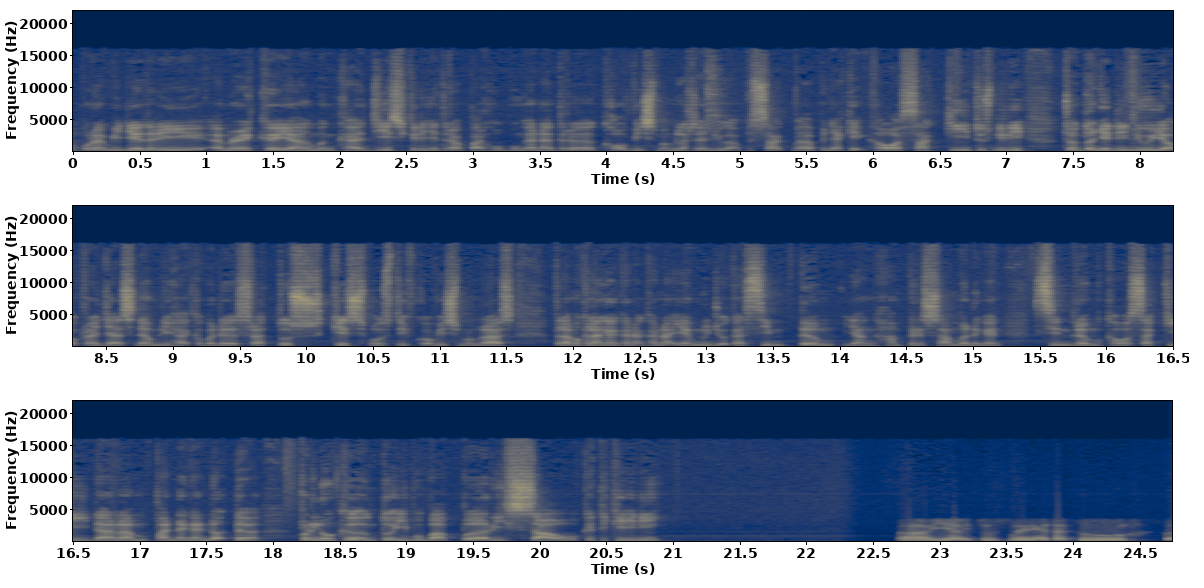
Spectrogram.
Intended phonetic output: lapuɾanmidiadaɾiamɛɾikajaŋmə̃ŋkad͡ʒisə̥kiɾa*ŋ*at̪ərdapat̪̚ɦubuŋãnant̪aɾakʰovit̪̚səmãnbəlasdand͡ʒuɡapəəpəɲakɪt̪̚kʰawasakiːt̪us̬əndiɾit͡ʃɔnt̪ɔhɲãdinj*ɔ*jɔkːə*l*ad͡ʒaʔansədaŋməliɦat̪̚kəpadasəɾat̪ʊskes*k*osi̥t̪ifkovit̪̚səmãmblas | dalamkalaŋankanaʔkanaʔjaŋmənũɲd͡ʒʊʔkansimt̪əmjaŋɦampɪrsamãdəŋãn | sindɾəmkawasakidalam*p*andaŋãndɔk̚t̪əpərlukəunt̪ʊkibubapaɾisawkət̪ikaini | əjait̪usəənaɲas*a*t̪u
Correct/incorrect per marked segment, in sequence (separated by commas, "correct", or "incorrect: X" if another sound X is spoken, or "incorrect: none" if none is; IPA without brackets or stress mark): incorrect: ɲ, incorrect: u, incorrect: ɾ, incorrect: p, correct, correct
